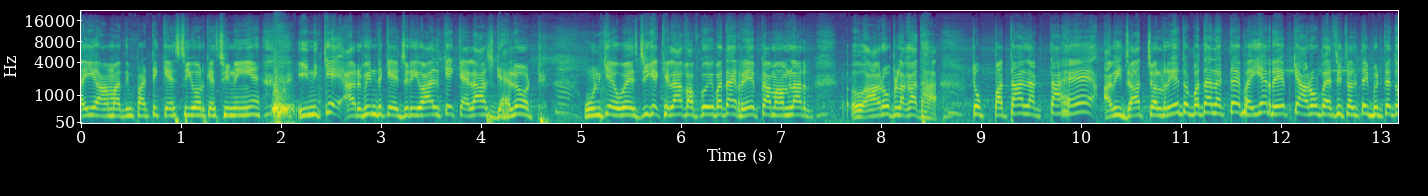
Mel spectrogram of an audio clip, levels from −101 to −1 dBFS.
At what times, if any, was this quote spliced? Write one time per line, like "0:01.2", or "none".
none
